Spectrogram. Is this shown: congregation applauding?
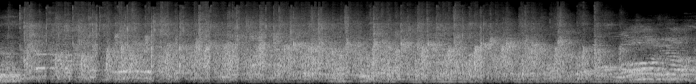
yes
